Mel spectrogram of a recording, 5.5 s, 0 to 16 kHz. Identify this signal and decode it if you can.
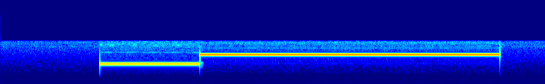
Two-tone page, heard as a one-second tone, then a three-second tone, about 810 then 1430 Hz, with noise. It is heard from 1.0 to 5.0 s.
